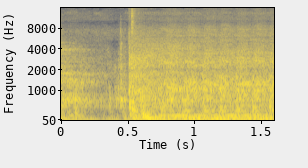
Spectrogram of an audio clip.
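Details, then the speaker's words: 2014 Hyundai ix35 2.0 G4NA automatic, FWD, 102,000 km, first start after repair of scored cylinders and piston knock: short crank catches cleanly, settles into smooth, steady idle, no knocks, no errors. "так давлени Пошло всё автомобиль у нас заработал никаких ошибок никаких посторонних шумов бяков ту ничего нет"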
